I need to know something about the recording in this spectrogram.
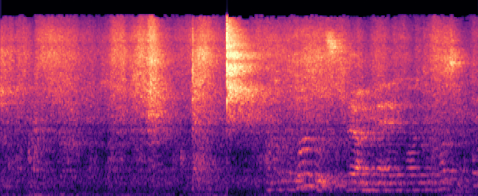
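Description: Bare feet thud and shuffle on mats.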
